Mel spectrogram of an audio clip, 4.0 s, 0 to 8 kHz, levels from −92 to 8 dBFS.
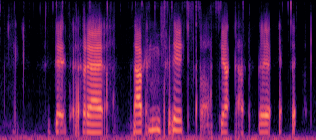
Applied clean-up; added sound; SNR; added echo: neural diffusion model UNIVERSE++.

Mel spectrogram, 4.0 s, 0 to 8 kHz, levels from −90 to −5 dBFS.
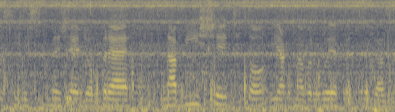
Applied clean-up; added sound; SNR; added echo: none; Boiling; -3 dB; none.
